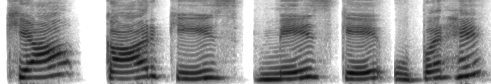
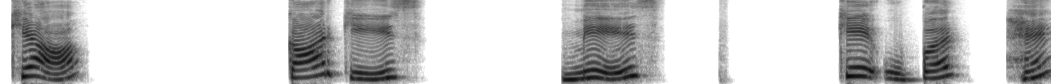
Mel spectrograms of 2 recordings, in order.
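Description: First: Said in the usual way. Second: Slow, each word set apart with pauses; slowly, word by word. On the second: Shown as a demonstration. Teacher repeating for the listener to copy, slow and word by word. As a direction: spell it out slowly for a learner. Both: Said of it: "I'll say it again slowly".

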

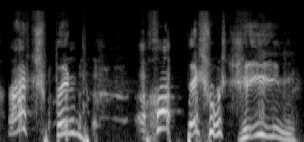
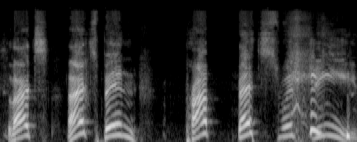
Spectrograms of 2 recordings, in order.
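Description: First: Lightly mimicked gambler drawl, high and slow. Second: Smooth sly gambler drawl, high and slow. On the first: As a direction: copy the sly riverboat gambler announce. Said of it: "riverboat music". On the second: Acted. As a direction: announce it like a riverboat gambler. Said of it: "That's my gambler voice".

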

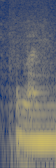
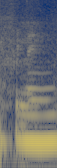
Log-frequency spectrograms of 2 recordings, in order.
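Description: First: Forlange with a clear open a, as in "lange"; corrected word. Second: Forlænge read with an e sound, æ as in "længe"; misread word. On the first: Reader corrects herself to Forlange, careful and clear. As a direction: fix it to Forlange, open a vowel. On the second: Reader stumbles on the word, says forlænge. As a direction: slip into forlænge, the wrong vowel. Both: Shown as a demonstration. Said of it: "Forlange dem tilbage".

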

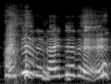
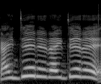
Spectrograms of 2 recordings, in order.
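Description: First: Much higher and louder, squealing with delight; girl doing her happy dance, squealing with glee; happy dance cheer. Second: Put-on quick, high, giddy little girl's cheer; girl cheering herself after tying her shoes, excited. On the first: Retold or imitated. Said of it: "This is my happy dance". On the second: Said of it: "she gets all excited".

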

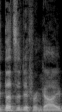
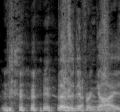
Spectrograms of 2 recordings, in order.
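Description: First: Said in the usual way. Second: Slow, laughing through it. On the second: Real, not acted. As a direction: giggle out the words.

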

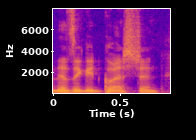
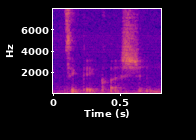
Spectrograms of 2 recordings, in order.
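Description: First: Said in the usual way. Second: Much softer, a voiceless murmur; muttered in character. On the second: Shown as a demonstration. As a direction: say it under your breath as the dragon. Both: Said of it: "this is D M talking".

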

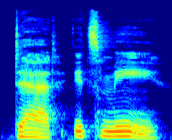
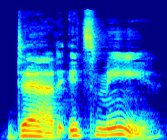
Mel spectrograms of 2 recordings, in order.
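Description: First: Slow reread of "Dad, it's me" as a full stop; second try. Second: Slow, flat misread of "Dad, it's me"; wrong read. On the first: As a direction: say "Dad, it's me." slowly, closing the quote. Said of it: "Is that okay?". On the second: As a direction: drag out "Dad, it's me" slowly. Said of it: "Can you read that correctly?". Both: Acted.

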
